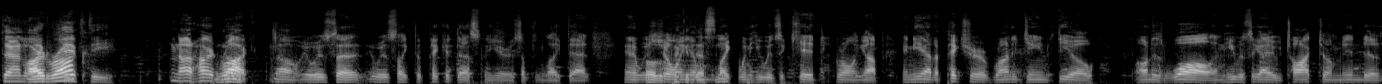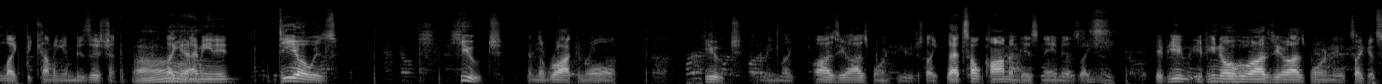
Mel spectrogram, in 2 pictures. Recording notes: Recorded live from the 7-20-4 Lounge!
